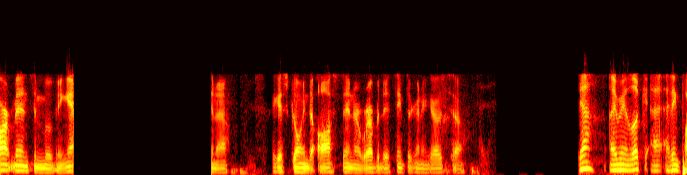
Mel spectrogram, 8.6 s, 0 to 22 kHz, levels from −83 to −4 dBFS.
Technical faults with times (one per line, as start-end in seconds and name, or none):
0.92-2.64 audio dropout to silence
2.96-3.01 short concealed packet loss
3.09-3.41 comfort noise in place of the background
5.99-7.23 comfort noise in place of the background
